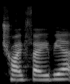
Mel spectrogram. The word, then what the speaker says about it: trypophobia: in the news summary about the triggering of trypophobia oh no how do you say it try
